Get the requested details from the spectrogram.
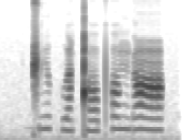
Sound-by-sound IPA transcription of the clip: ɡ͡ǁ y kʷ ɑ ŋ͡ǃ ɔ pʰ ɔ ŋ ɡ ɑ

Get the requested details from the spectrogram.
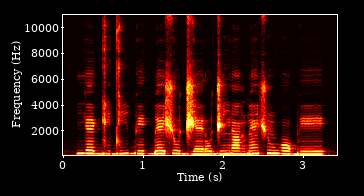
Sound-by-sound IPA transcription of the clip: j ɛ˧ ɡ i˨ d i˨˦ b e˧ ɡ͡b ɛ˧ ʃ o˧ d͡ʒ ɛ˨ ɾ o˧ d͡ʒ ĩ˧ ɾ ã˧ ɡ͡b ɛ̃˦ ʃ ũ˦ w ɔ˦˨ b e˧

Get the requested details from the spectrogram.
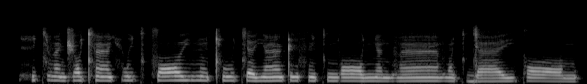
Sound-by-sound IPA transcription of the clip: h i c v æ̃ d͡ʒ ɔ cʰ æ̃ː ç w i c t͡s ɔː j n ũ cʰ u c ɛ j æ̃ ʈ i s ĩ c ɲ ɔː ɲ æ̃ n v æ̃ː v ɔ̃ c ɟ æː j k ɔː n

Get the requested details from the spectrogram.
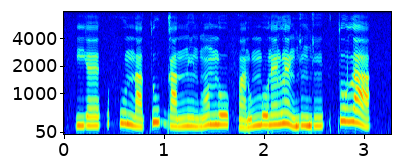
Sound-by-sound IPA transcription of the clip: j ɛ˧ | f u˧ n a˨ t u˧ ɡ a˨ n ĩ˨ d ɔ̃˨˦ n o˧ f ã˨ ɾ u˧ m o˧ ɾ ɛ̃˦ l ɛ̃˦˨ ɡ ĩ˧ ɡ ĩ˧ | t o˦ l a˦˨

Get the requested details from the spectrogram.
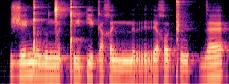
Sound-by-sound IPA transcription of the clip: ʒ e ŋ͡ǃ u ð u ŋ͡ǀ ə ǃ i pʲ e ɡ æ χ e nː ə r ɪ r e χ o ǁ u | d æ

